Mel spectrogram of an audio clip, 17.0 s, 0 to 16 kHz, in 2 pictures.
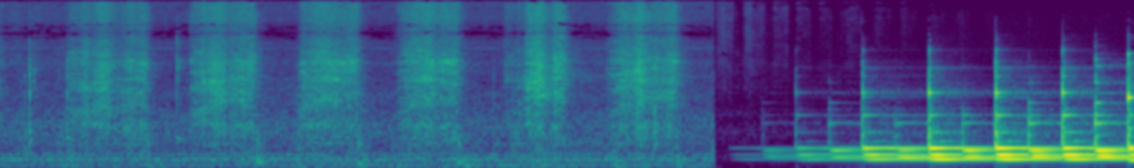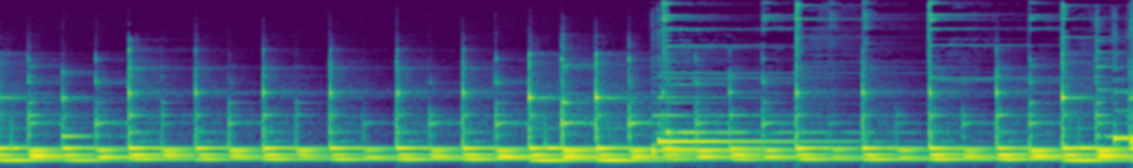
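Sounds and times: metal scraper scraping clay: 0.4s - 5.6s
marimba-like mallet tune: 5.9s - 17.0s.

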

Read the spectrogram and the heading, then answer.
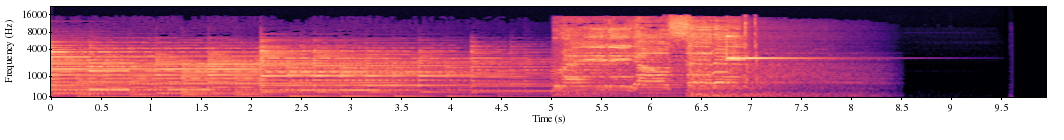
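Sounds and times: bright bell-like ding: 6.5s - 9.0s.

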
